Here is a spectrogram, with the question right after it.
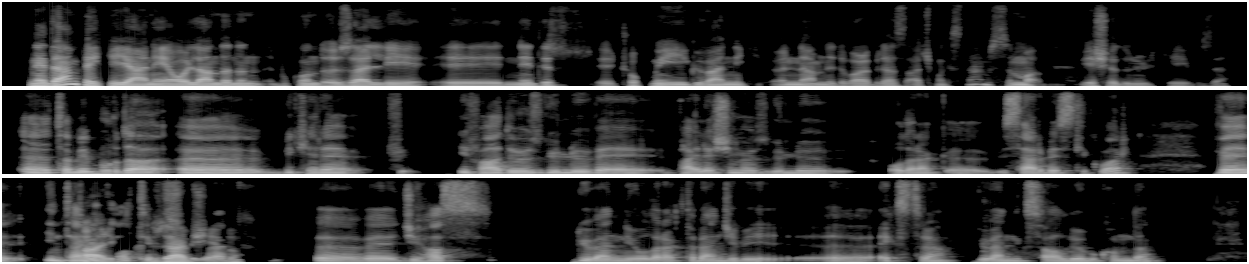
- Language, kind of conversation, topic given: Turkish, podcast, Dijital gizliliğini korumak için neler yapıyorsun?
- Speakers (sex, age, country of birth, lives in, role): male, 20-24, Turkey, Netherlands, guest; male, 40-44, Turkey, Netherlands, host
- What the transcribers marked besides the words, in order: none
